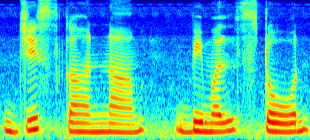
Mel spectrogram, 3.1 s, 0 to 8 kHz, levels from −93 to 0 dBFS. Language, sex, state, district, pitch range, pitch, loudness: Hindi, female, Haryana, Rohtak, 185-215 Hz, 195 Hz, -15 LUFS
